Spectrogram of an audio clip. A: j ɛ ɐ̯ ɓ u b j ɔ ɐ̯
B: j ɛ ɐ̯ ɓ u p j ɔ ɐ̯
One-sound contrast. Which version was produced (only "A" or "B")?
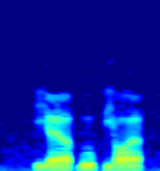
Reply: B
